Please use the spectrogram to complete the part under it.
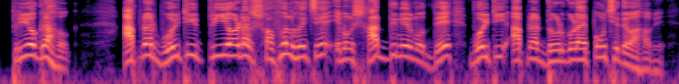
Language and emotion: Bengali, happy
